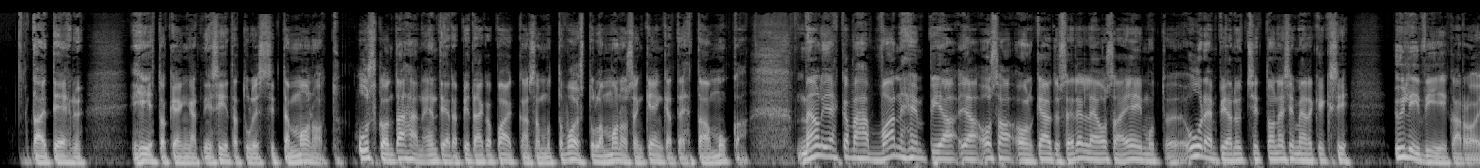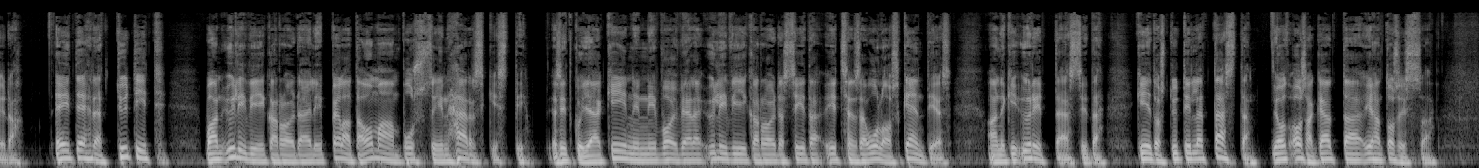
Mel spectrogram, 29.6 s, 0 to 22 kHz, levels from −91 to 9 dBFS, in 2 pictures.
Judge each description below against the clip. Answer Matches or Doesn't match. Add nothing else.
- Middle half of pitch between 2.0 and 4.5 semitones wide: Doesn't match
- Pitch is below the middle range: Matches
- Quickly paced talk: Doesn't match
